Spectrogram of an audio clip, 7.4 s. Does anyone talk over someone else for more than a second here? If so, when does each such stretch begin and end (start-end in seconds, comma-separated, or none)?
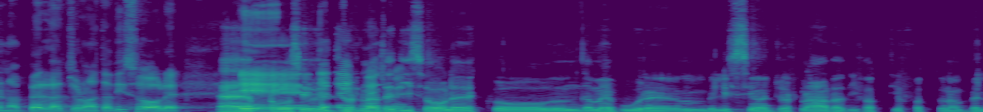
1.6-3.1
